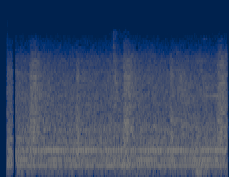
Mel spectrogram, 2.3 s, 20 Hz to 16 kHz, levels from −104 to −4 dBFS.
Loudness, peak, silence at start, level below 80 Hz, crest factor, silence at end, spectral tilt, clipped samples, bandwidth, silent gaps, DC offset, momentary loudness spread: -55 LUFS; -42 dBFS; 0.05 s; -82 dBFS; 14 dB; 0 s; -4.5 dB/octave; under 0.1%; 9.4 kHz; none; under 0.1%; 2 LU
